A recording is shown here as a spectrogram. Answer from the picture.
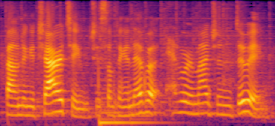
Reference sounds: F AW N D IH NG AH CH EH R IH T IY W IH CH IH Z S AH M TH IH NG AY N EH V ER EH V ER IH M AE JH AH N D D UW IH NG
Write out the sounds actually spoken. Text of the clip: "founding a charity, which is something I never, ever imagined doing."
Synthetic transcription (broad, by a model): F AW N D IH NG AH CH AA R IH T IY W IH CH IH Z S AH M TH IH NG AY N EH V ER EH V ER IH M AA JH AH N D D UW IH NG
